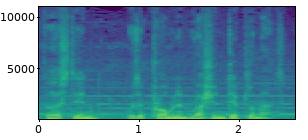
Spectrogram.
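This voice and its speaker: A deadpan male storyteller for a radio crime drama. His voice is deep and his phrasing measured. Music runs clearly underneath the narration.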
